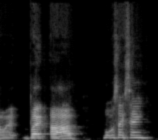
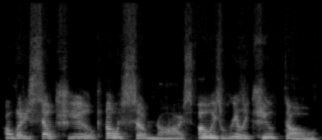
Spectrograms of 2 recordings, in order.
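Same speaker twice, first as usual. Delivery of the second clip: cooing; slower than usual. Real, not acted. Cooing over the cat.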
